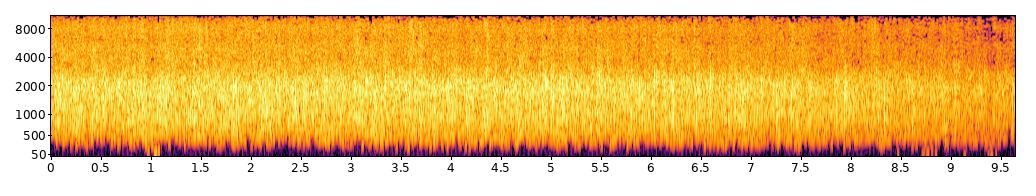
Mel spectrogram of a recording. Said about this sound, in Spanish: Dale gracias a Dios y dale un aplauso por lo que Él va a hacer.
